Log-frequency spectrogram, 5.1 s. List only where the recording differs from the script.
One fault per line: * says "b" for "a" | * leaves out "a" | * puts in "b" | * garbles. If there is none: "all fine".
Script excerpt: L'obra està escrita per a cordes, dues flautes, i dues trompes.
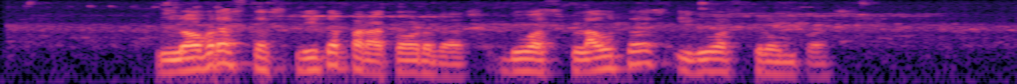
all fine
